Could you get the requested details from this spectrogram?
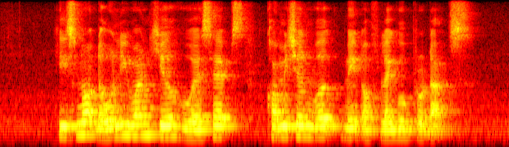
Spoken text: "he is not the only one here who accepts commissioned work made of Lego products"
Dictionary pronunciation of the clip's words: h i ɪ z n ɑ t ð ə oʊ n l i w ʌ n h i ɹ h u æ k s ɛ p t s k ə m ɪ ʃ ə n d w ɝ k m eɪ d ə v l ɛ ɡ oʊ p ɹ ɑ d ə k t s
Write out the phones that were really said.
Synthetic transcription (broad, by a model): h i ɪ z n ɑ t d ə oʊ n l i w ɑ n h i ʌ h u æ s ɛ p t s k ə m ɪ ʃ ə n w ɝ k m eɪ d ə f l ɛ ɡ oʊ p ɹ ɑ d ə k t s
